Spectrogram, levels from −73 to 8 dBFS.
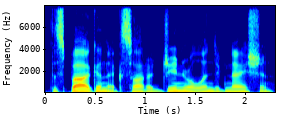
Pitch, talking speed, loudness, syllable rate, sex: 100 Hz, 130 wpm, -20 LUFS, 6.1 syllables/s, male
